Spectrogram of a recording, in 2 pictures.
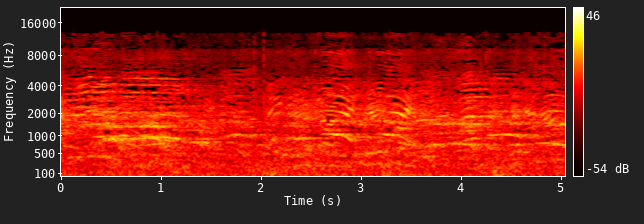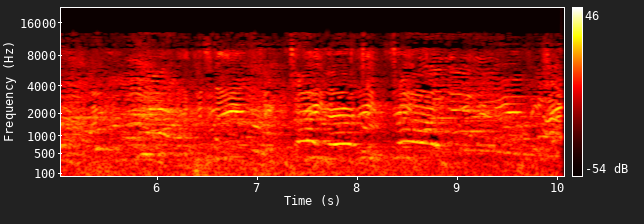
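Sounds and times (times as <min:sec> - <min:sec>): crowd chatter and calls: 0:00.0 - 0:10.0.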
